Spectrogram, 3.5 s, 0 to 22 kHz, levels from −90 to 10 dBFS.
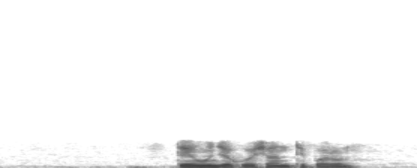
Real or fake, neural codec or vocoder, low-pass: real; none; 3.6 kHz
